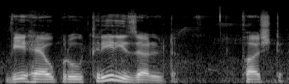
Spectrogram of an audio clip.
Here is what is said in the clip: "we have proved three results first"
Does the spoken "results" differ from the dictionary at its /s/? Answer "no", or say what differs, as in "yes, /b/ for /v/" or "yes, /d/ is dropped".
yes, /s/ is dropped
